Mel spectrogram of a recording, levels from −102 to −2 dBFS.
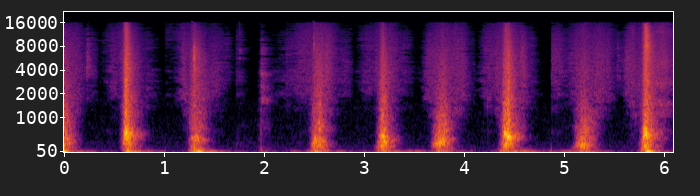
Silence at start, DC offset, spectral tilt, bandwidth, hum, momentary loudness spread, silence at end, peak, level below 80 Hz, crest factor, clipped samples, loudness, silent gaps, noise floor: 0 s; under 0.1%; -4.5 dB/octave; 16 kHz; none; 20 LU; 0.05 s; -4 dBFS; -34 dBFS; 24 dB; under 0.1%; -28 LUFS; none; -57 dBFS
